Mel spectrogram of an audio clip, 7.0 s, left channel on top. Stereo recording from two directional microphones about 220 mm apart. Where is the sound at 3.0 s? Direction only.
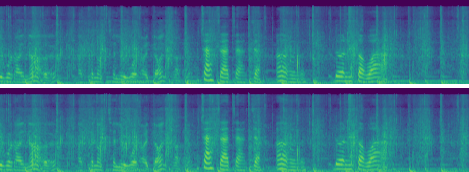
Centre (ahead or behind).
